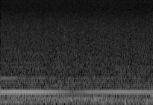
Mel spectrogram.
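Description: A single high note of a cello-and-piano duo held and slowly fading away, sounding almost like a pure tone, in a hushed passage of classical chamber music.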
